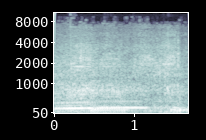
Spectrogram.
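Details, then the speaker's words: BMW 335i pulling from a stop; engine note sags and roughens about a second in with a snorting sound as the car hiccups forward, pushing it would trigger limp mode; owner suspects misfire, possibly boost leak; hesitation under acceleration. "So essentially, like you hear that kind of snorting sound, the car hiccups forward."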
